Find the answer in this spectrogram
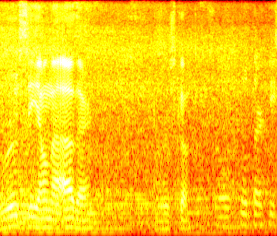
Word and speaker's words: Rusi: is and this is okay rusy so that's how you say it rusy on the other 23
